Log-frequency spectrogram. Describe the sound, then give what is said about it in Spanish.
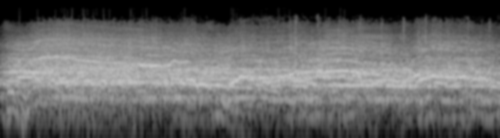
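A huge stadium crowd of Brazilian fans roars in celebration after a Brazil goal against Mexico, a loud, sustained wall of cheering, shouting and singing that rises and swells continuously, with scattered whistles and whoops cutting through. “gol de Neymar. Los cariocas enloquecen, se paran, gritan, se envuelven en sus banderas y comienzan a cantar.”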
